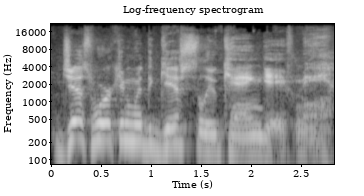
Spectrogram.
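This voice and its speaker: An actor playing a smug, flippant celebrity fighter showing off in a fighting game. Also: male voice, on the high side, huge pitch swings, measured pace, heavy background noise, heavily acted. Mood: showy, smug. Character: flashy, smug American celebrity fighter, show-off. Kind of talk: video game fight banter.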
